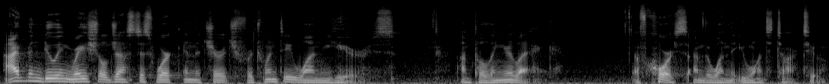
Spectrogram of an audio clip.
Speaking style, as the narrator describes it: said calmly

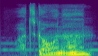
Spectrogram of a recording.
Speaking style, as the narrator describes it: Lonnie asked weakly

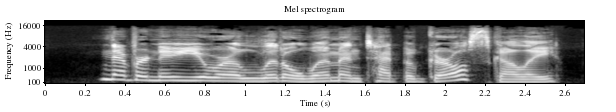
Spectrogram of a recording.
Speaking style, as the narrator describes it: he said

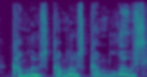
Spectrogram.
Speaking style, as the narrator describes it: he begged

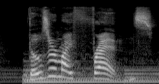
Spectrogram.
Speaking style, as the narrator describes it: the granddaughter snapped

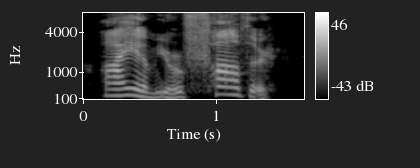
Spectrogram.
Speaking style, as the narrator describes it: cried he

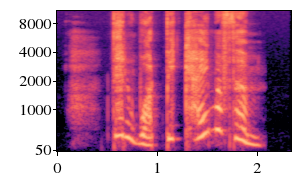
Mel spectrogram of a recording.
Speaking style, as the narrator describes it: gasped Dorothy

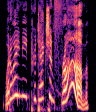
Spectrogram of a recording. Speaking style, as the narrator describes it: I squealed

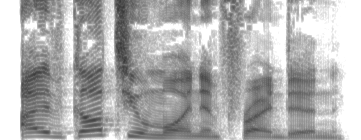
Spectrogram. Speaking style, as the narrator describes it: Kirk called out

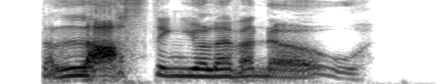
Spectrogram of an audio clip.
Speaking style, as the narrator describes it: he snarled

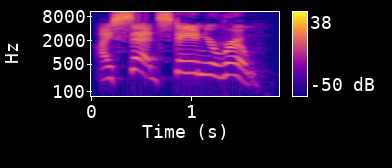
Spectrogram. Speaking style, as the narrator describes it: yelled

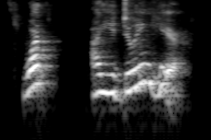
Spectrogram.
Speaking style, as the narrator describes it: I said

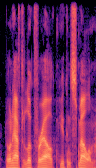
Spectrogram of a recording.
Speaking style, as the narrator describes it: he said in his gravelly papa voice

